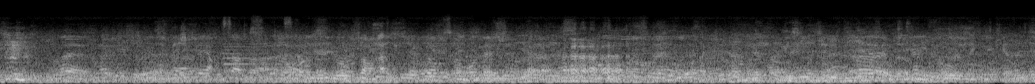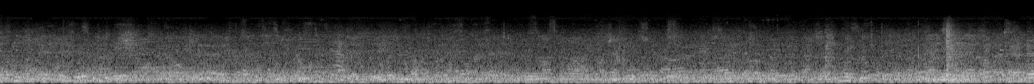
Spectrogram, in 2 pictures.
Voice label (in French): Gens Ext Voix Hom, Crowds, french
